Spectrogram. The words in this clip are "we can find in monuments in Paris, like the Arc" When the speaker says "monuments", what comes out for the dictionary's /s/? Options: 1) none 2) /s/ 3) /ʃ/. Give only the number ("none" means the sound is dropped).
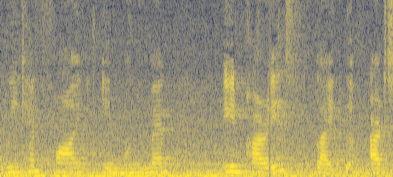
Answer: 1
